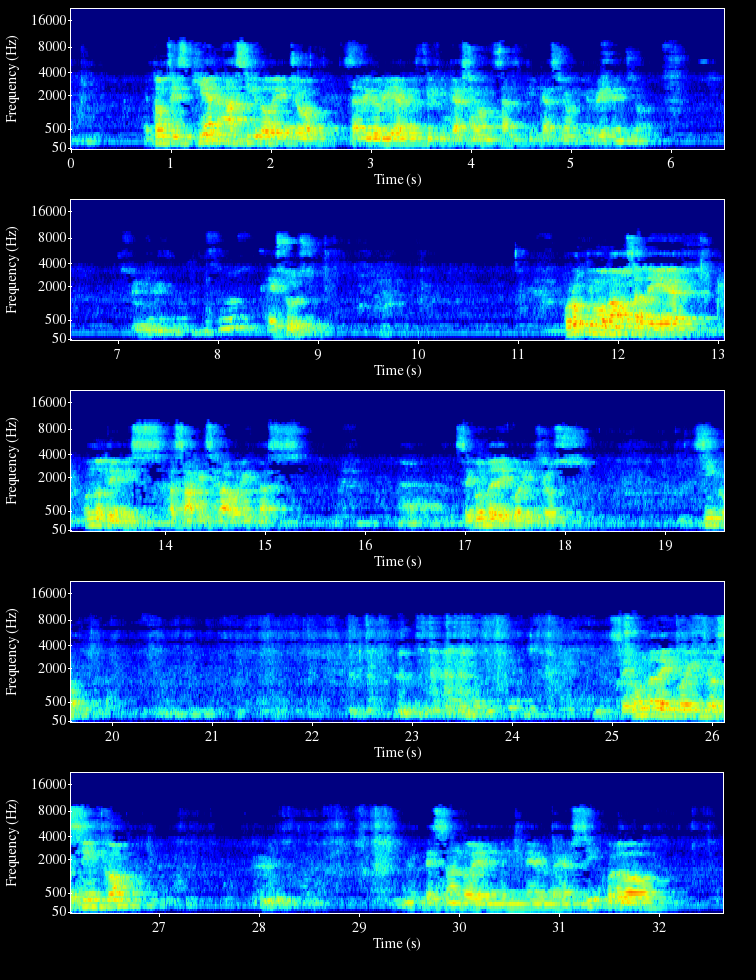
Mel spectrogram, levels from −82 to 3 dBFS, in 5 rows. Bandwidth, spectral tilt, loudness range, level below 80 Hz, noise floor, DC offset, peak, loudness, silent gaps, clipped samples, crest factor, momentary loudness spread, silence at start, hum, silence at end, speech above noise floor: 10.5 kHz; -4 dB/octave; 14 LU; -76 dBFS; -57 dBFS; under 0.1%; -6 dBFS; -28 LUFS; none; under 0.1%; 24 dB; 24 LU; 0 s; none; 0.05 s; 29 dB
